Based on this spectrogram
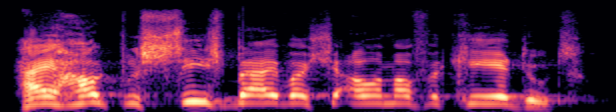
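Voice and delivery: usual speaking voice

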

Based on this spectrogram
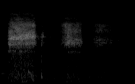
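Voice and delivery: soft unvoiced shushing; quiet shushing hiss; hushing sst. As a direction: hush the generals with a sharp sst. David hushing his generals.

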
